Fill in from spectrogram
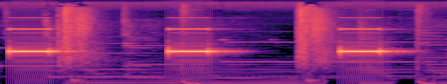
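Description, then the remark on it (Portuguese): A heart monitor beep as heard in films: three beeps at a steady pace, each high, pure electronic tone followed by a short burst of noise, with a low hum underneath and no talking. “Normalmente com uma imagem do monitor e uma linha verde num fundo preto que mostra o coração a bater?”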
